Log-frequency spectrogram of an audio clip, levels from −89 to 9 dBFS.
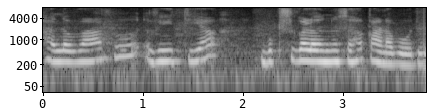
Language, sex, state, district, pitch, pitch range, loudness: Kannada, female, Karnataka, Bidar, 255 Hz, 250-270 Hz, -17 LUFS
